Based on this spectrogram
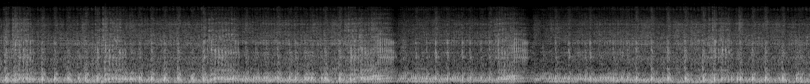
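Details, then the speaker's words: Polini 177 two-stroke scooter with Malossi 360 reed manifold and reeds, PHBH 30 carb, on its first start: revving up and down with a loud rattly intake clatter as the reeds open and close on crankcase low pressure, the normal reed valve noise. "these reads they open close the low pressure in the engine that's the noise these engines make"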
